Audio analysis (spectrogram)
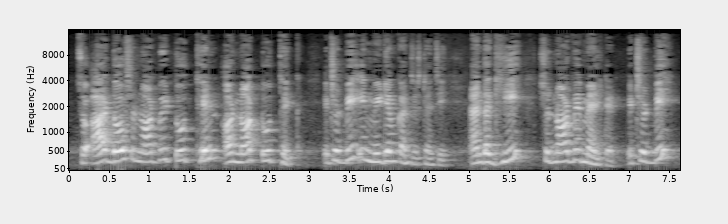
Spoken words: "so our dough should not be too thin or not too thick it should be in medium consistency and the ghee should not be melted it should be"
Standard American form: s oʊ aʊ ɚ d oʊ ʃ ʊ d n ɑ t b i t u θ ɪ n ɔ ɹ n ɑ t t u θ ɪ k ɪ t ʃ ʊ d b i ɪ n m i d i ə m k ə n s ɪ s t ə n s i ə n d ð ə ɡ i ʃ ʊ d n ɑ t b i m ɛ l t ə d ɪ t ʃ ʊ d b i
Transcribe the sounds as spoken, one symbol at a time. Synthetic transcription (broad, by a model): s oʊ aʊ ɚ d oʊ ʃ ʊ d n ɑ t b i t u t ɪ n ɔ ɹ n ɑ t t u t ɪ k ɪ t ʃ ʊ d b i ɪ n m i d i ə m k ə n s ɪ s t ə n s i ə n d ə ɡ i ʃ ʊ d n ɑ t b i m ɛ l t ə d ɪ t ʃ ʊ d b i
